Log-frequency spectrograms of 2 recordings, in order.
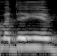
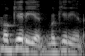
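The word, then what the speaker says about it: Moghedien: Damn, they weren't kidding about Madigian being very smart. Mogideon. I have to say her name right.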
